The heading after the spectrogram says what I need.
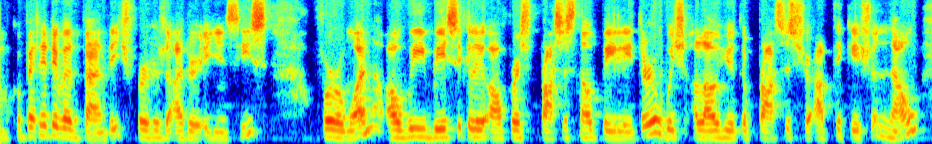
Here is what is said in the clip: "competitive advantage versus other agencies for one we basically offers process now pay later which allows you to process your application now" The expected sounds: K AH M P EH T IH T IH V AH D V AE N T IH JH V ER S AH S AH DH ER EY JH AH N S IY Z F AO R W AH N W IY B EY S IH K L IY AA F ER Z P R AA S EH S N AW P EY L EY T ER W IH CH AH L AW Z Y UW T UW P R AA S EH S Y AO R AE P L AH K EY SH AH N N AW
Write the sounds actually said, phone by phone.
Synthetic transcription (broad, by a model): K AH M P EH T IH T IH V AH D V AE N T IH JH F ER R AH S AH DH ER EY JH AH N S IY S F AO R W AH N W IY B EY S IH K L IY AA F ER S P R AA S EH S N AW P EY L EY T ER W IH CH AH L AW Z Y UW T UW P R AA S EH S Y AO R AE P L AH K EY SH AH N N AW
